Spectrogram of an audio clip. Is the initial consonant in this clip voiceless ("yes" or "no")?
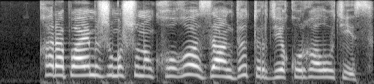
yes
